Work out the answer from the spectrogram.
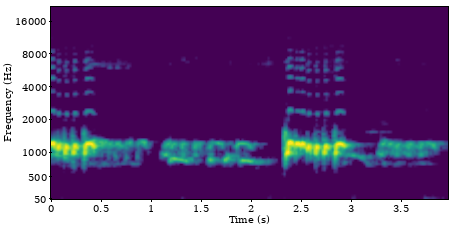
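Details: Local zebra dove song used for therapy and as a tutor recording for training other birds: two phrases of low, rolling, trilled coos, each opening with a louder burst and trailing into softer, wavering purrs, in a quiet setting.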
